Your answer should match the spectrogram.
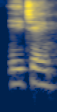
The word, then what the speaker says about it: I Ching: That's how you pronounce it. I Ching, that's right.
